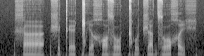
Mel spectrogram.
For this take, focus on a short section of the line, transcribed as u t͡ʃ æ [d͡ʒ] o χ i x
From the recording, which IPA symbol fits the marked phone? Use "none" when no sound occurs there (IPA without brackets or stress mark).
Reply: d͡z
